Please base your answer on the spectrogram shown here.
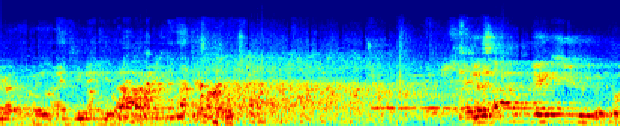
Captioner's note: laughter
